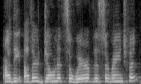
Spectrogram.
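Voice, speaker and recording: A woman voicing an excitable, indignant little male talking doughnut in a children's storybook, with a dramatic manner. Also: high voice, rapid-fire, pitched above the performer's own voice, natural voice. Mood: frantic, alarmed. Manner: dramatic, frantic, polite when pleading.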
